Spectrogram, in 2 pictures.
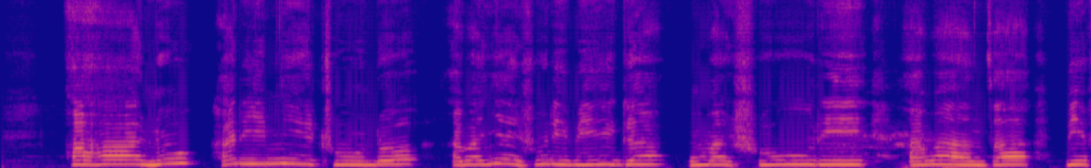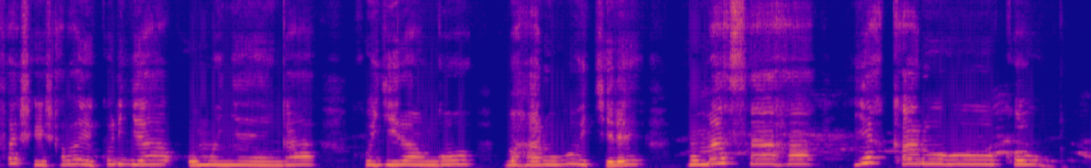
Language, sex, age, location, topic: Kinyarwanda, female, 25-35, Nyagatare, education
